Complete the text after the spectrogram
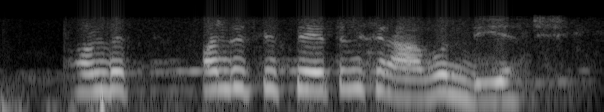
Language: Punjabi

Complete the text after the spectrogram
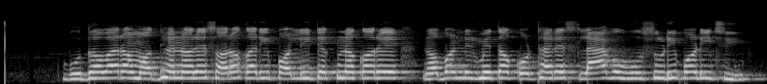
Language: Odia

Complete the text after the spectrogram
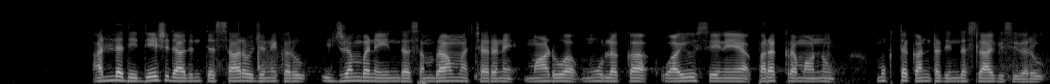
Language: Kannada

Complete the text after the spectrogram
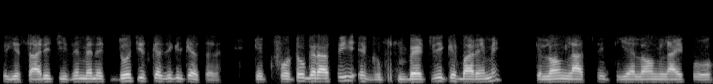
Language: Urdu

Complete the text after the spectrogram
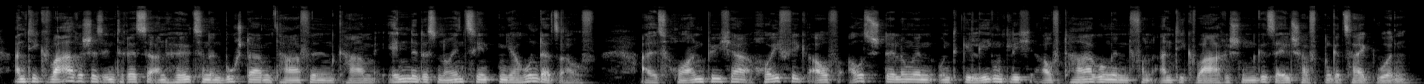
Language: German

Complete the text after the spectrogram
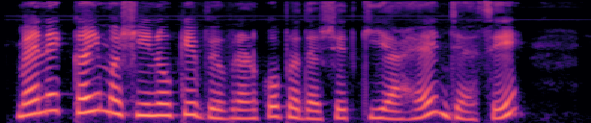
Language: Hindi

